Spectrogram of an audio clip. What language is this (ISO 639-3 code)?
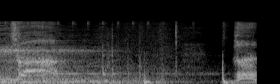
jpn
